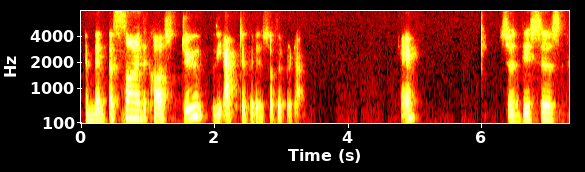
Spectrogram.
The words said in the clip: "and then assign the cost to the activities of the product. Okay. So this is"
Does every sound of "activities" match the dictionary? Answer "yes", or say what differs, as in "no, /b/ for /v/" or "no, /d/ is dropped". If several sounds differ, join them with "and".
yes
